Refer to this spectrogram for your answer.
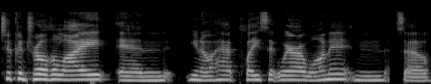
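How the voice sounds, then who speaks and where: Speaking with a Southern accent, a woman has a fairly high pitch against a quiet background. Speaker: photographer. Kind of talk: casual chat.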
